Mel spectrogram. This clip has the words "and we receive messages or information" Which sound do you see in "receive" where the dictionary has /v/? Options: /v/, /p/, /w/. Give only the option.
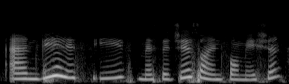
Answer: /v/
